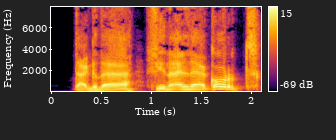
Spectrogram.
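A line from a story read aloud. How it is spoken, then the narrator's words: Shouted. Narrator (Russian): крикнул Гензо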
